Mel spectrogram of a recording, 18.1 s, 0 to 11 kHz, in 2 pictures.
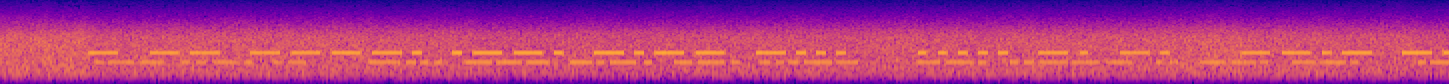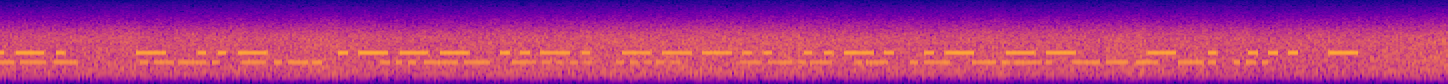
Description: Morse code, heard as two keyed tones, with radio static. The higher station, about 19 wpm, 1310 Hz: TM9PYB 5NN QC TU JF8FAM TEST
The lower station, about 28 wpm, 770 Hz: WFA BOCG3 G2IGG J PC 365 QAACONS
